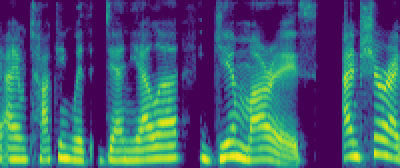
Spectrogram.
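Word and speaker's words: Guimarães: My name is pronounced Daniella Guimaraes, but I have Guimaraes.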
